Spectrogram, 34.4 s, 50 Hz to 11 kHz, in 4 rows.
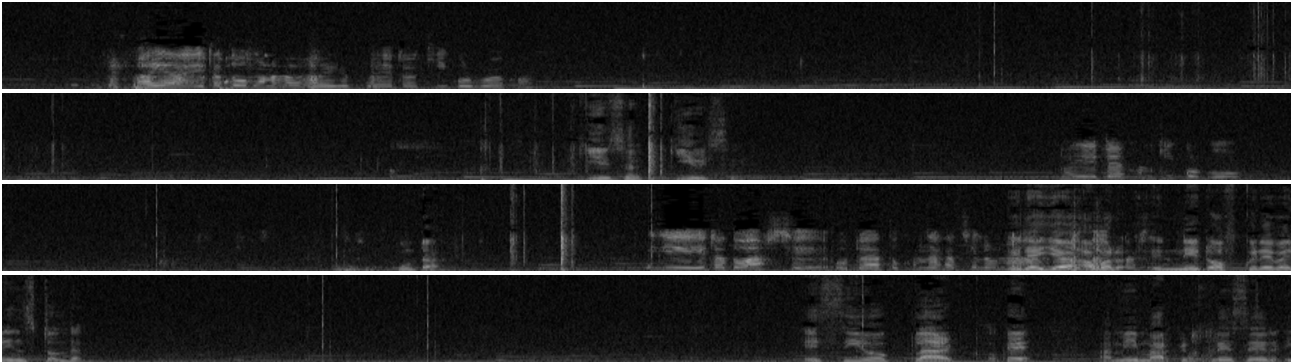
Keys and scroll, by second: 7.3 BackSpace, 7.5 BackSpace, 7.6 BackSpace, 8.8 l, 9.5 a, 11.8 c, 12.2 r, 12.4 k, 12.9 Return, 20.6 o, 20.8 Return.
